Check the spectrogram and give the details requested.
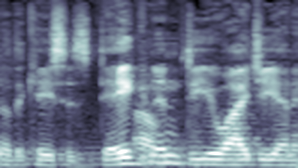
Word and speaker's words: Degnan: and I want to correct kennel date-date the pronunciation of the cases Dayton DUI GNA n it's my case counsel said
